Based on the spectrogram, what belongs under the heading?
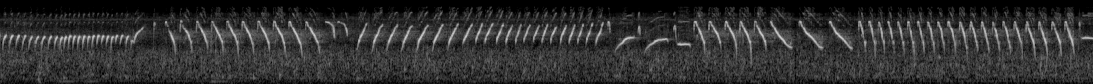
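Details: Canary singing a long, loud song: a steady trill near the start, then rapid runs of sharp downward-sweeping whistles, some rising notes and short buzzy rolls, about three notes a second.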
